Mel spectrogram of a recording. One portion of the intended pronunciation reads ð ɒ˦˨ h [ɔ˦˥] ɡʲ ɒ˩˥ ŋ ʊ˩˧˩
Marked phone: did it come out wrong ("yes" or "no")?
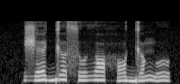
yes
